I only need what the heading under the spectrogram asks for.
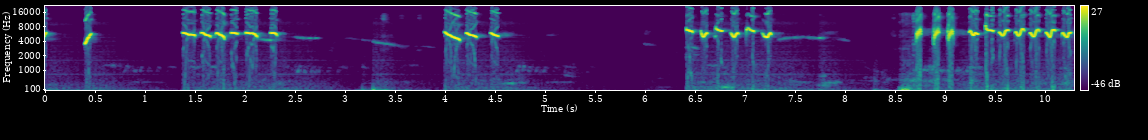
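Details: Purple-throated sunbird (kolibri ninja) lure sound meant to attract birds: bursts of rapid, very high, thin downslurred chips separated by silent gaps, each run lasting about a second.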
